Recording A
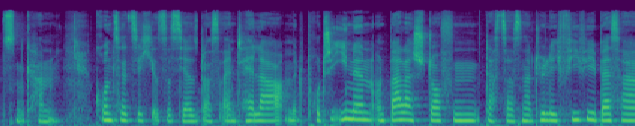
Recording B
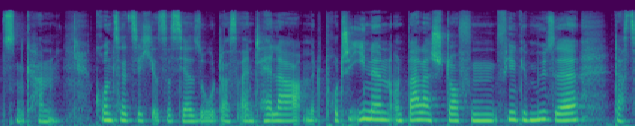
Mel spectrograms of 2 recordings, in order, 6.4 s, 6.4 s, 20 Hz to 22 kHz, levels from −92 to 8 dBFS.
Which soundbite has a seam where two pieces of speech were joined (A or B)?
A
